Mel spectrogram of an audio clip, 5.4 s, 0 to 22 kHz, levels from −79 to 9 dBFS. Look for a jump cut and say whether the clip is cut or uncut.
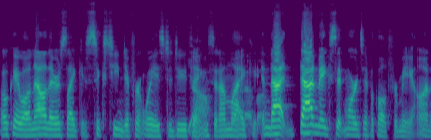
uncut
